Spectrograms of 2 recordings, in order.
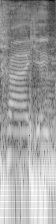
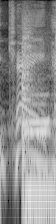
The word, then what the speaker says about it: Kanye: It's Kanye, but some of my plastics still say Kane.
